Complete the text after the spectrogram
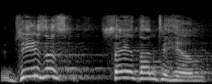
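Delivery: usual speaking voice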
